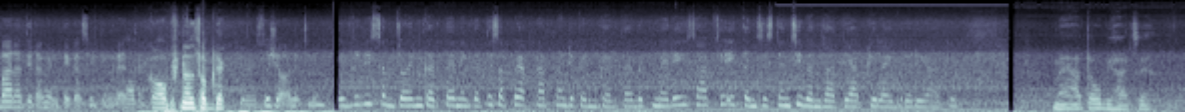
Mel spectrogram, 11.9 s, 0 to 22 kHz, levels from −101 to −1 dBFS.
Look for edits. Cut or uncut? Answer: cut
